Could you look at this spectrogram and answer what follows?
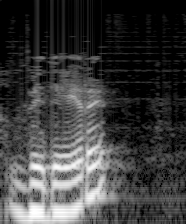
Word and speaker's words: vedere: Vedere, the stress is on the penultimate syllable, which is what you would expect.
